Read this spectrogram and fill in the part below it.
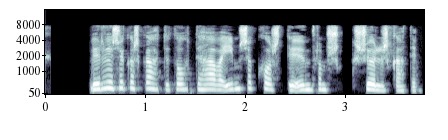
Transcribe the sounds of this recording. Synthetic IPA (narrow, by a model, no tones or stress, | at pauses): vɪɾðʏsœkaskaht̪ʏθowht̪ɪɦaːvaimsakʰɔst̪ɪʏmfɾamsœːlʏskaht̪ɪn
